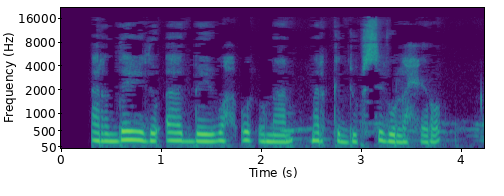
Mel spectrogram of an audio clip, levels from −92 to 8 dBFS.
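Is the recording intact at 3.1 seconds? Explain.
No, at 3.1 s the speech carries stacked artefacts of two lossy codecs, present throughout, with nothing above 16.6 kHz. It likely results from transcoding between lossy codecs, consistent with MP3 re-encoded to WMA.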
